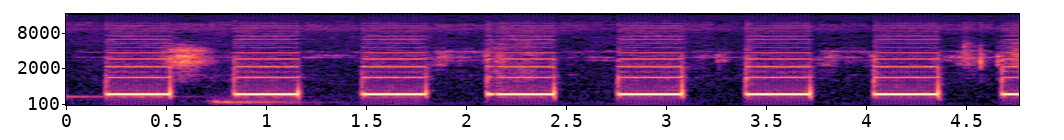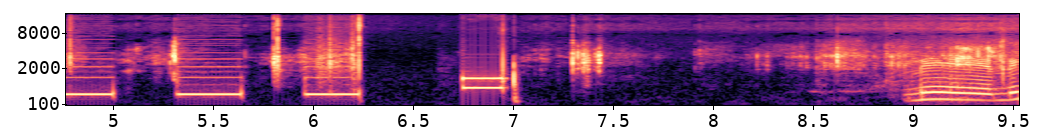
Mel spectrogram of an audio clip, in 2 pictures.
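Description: A phone line left dead after a call dropped beeps out a regular busy signal, about ten evenly spaced tones, followed by clicks, a brief tone and a voice at the end.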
